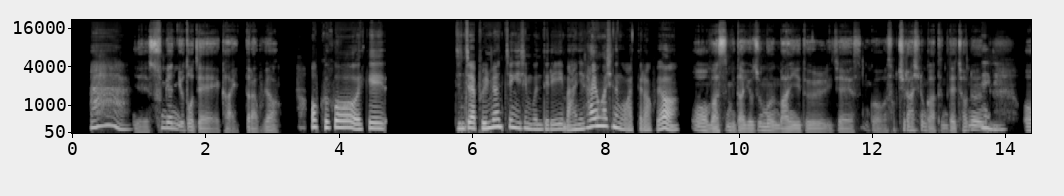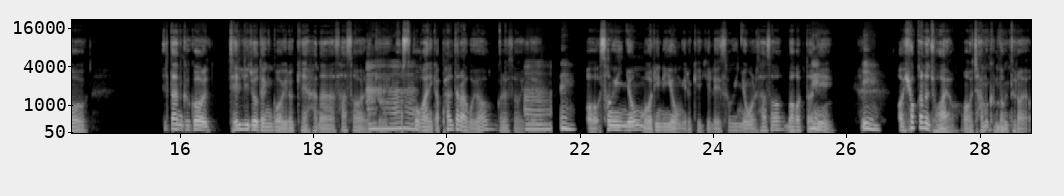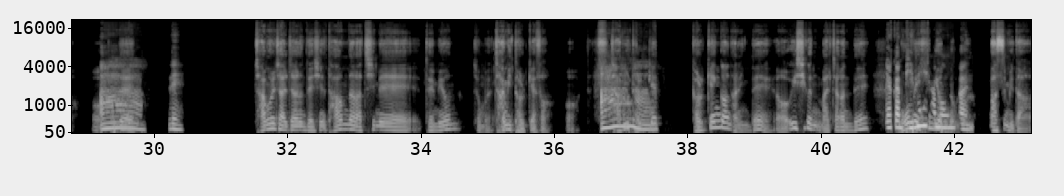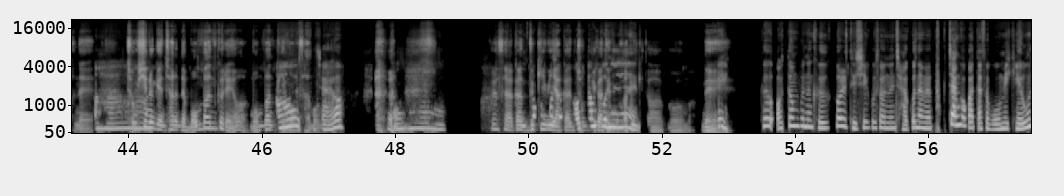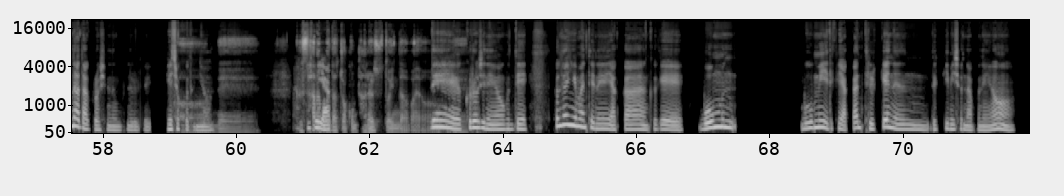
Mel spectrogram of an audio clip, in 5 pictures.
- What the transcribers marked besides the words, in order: tapping; other background noise; laugh
- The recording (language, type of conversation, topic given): Korean, podcast, 수면 리듬을 회복하려면 어떻게 해야 하나요?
